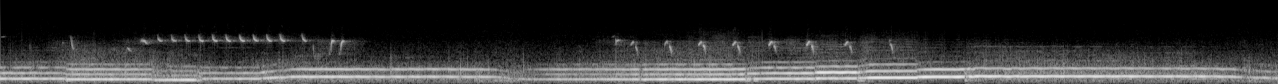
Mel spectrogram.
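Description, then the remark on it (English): A cello plays slow, sustained bowed notes while a nightingale sings above it in quick bursts of repeated trills and chirps, in a wood in Surrey, England, in 1924. It sounds like an outdoor recording with no voices. “Beatrice Harrison played her cello in a Surrey wood, accompanied by a nightingale”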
